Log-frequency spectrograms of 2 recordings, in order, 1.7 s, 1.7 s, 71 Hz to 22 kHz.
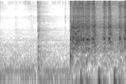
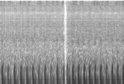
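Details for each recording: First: TaoTao GK110 go-kart, 4-cycle engine, first start after replacing dirty carburetor with new one, choke on: catches at once, then quick busy chug of two to three firings a second sitting too high; idle too fast, needs turning down. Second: TaoTao GK110 go-kart, 4-cycle single, restarted after new carburetor fitted, checking idle adjustment: steady even thump roughly ten beats a second, no misses or stumbles; clean, healthy idle.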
